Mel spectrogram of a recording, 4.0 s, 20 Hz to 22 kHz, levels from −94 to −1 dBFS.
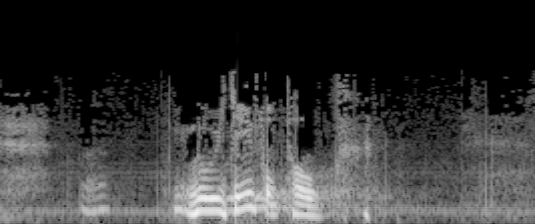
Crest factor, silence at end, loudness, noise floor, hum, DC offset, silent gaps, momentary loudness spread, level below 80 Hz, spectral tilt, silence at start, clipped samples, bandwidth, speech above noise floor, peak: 18 dB; 0.35 s; -15 LUFS; -43 dBFS; none; under 0.1%; none; 22 LU; -48 dBFS; -7 dB/octave; 0 s; under 0.1%; 6.8 kHz; 28 dB; 0 dBFS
